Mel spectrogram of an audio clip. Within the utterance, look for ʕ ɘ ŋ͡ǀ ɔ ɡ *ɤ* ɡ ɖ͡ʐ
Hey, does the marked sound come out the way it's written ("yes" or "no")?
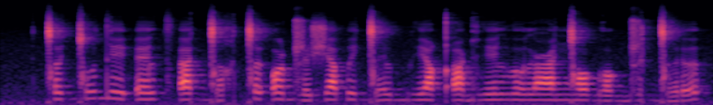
no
